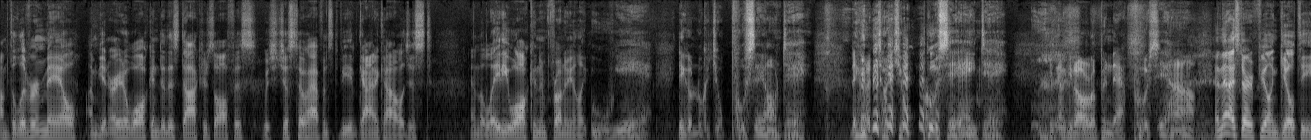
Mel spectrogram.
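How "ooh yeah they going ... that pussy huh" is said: low-pitched put-on character voice. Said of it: "doing that same voice in my head".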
